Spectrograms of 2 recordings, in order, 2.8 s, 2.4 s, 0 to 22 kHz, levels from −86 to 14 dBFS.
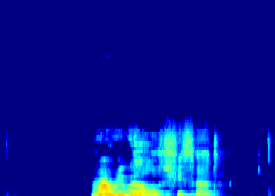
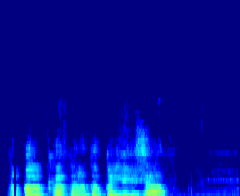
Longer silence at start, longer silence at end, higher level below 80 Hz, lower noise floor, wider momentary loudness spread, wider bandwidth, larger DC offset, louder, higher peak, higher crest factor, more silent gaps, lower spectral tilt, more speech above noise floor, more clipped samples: first, 0.9 s vs 0.1 s; about the same, 0.65 s vs 0.75 s; first, -66 dBFS vs -88 dBFS; first, -85 dBFS vs -69 dBFS; first, 15 LU vs 5 LU; second, 8.2 kHz vs 11 kHz; neither; first, -23 LUFS vs -39 LUFS; first, -4 dBFS vs -22 dBFS; about the same, 22 dB vs 18 dB; neither; first, -6 dB/octave vs -3.5 dB/octave; first, 62 dB vs 30 dB; neither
